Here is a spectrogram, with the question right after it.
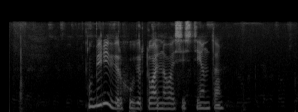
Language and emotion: Russian, sad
